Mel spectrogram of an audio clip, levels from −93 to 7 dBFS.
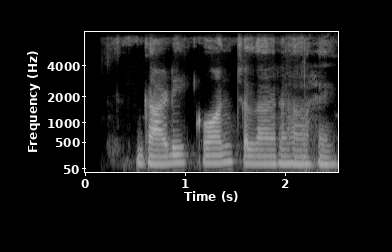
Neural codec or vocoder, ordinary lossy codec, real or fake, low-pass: none; Opus, 24 kbps; real; 7.2 kHz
